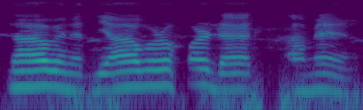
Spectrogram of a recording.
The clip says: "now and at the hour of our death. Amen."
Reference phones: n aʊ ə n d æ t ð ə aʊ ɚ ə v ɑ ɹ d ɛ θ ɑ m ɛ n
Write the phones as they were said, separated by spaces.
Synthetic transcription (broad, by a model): n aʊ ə n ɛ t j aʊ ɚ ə f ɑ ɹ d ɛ t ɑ m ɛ n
